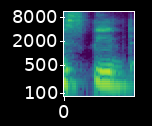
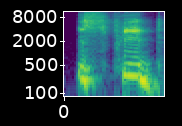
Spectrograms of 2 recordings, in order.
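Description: First: "স্পিড" with a plain P after S; no puff on the P of "স্পিড"; unaspirated P. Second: "স্পিড" with a puffed PH after the S; breath burst on the P of "স্পিড"; wrongly aspirated P. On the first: Teacher showing the usual correct way, unaspirated P. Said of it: "অ্যাসপ্রাইডেড সাউন্ডে উচ্চারণ করব না". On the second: Teacher showing the mistake after S, wrongly aspirated P. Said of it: "এরকম উচ্চারণ করব". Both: Shown as a demonstration.

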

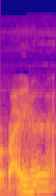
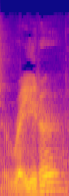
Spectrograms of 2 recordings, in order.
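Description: First: "Rider" with a long eye vowel; "Rider" rhyming with wider; pronounced RYE-der. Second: "Raider" with a long ay; "Raider" rhyming with trader; pronounced RAY-der. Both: Shown as a demonstration. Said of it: "not sure how to pronounce it".

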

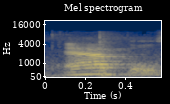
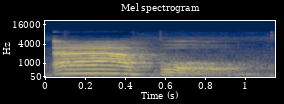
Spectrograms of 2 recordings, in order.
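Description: First: Said in the usual way. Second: Apple with AP punched and drawn out; stress on first syllable. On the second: Shown as a demonstration. Teacher testing apple against bison, first syllable stressed. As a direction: sound out apple, leaning hard on AP. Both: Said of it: "Tienen el stress pattern en la primera sílaba".

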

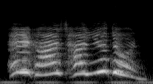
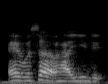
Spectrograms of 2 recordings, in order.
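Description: First: Very high, loud squeaky greeting; mocking high-pitched voice. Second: Said in the usual way. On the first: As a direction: squeal the greeting to mock video makers. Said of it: "not a fucking high-pitched voice". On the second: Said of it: "talking in a normal voice".

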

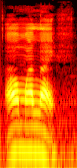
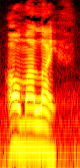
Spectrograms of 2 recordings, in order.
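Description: First: Slow, drawn-out repeat. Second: Said in the usual way. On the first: Real, not acted. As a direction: stretch "All my life" out slowly, each word weighted. Repeats phrase, slower and softer.

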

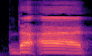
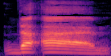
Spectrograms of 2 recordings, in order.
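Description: No difference in how they are said.

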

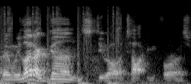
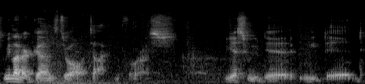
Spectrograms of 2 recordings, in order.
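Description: First: Said in the usual way. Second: Low, soft dramatic aside; mock tough mutter. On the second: Shown as a demonstration. Bragging to viewers about the win, low dramatic aside. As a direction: drop it low like a movie tagline.

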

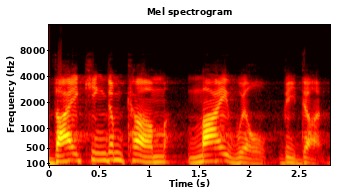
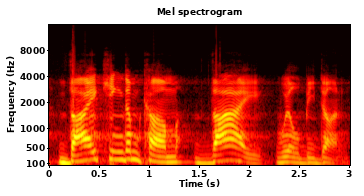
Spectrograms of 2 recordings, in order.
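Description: First: Slow, with MY set apart for contrast; stress on MY. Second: Slow, weighty THY each time; stress on THY. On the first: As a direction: lean on MY as the swapped-in word. Wrong version, set against thy will. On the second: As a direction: lean on THY in both halves, slowly. Contrasts thy will with my will. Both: Shown as a demonstration.

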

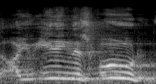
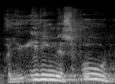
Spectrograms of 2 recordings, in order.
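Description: First: Slow, high-pitched mock shout; acted yell to someone who didn't hear; shouted repeat. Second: Raised-pitch acted question; high but not yet shouted; calling across. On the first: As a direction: holler it across a distance, drawing out each word. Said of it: "I can't hear you, what?". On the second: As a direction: call it out to someone in the distance. Calling to bear across enclosure.

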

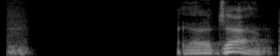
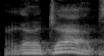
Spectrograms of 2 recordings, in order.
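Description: First: Slow insistent repeat. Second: Said in the usual way. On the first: Retold or imitated. Drifter repeating to the policeman.

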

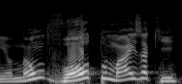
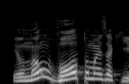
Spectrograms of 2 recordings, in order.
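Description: First: Firme e alto, devagar, ao bater na mesa; revolta encenada. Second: Repetido firme e alto, mais agudo; revolta encenada. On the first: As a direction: diz com indignação, mais alto. Bate na mesa e fala. (indignação alta e lenta) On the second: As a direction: insista com indignação, mais alto e mais agudo. Repete a frase indignado. (repetição indignada, alta e aguda) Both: Retold or imitated.

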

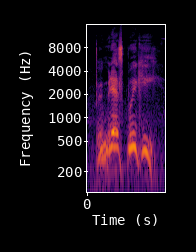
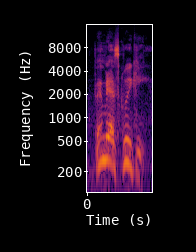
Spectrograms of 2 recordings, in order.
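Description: First: High coaxing. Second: Said in the usual way. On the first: Real, not acted. Owner luring her cat to bring the squeaky, high coax. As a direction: repeat it much higher, pleading.

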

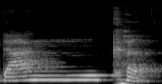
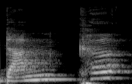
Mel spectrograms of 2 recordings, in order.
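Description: First: Danke as "dang-kuh", long ng before the k; throat-formed NK. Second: Danke split as "dann-kuh", N with the tongue in front. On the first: Teacher showing what we say, danke with throat-formed ng. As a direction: draw out the ng in danke from the back, then k. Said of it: "we form it in the throat". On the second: Teacher showing what we don't say, danke with front N. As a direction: say danke with a separate n before the k, rising. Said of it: "So we don't say danke". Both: Shown as a demonstration.

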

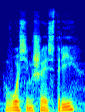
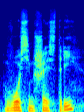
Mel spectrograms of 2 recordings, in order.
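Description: Both takes have the same delivery.

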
